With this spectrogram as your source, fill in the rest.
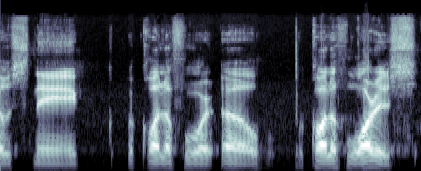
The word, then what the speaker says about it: Juarez: है उसने call of Boris, basically ये चूँकि मैक्सिकन नेम है, हुआरेस भी कहते हैं, हुआरिस भी है। हुआरिस I think is the closest pronunciation to इट।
